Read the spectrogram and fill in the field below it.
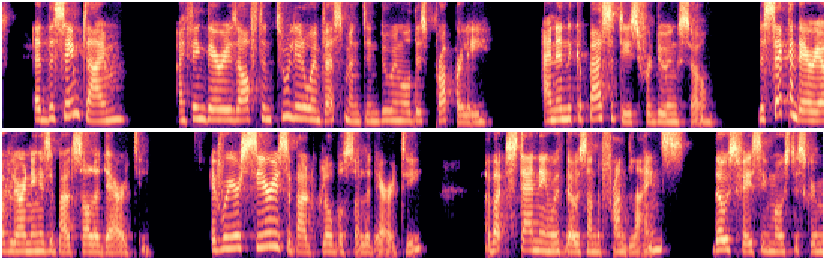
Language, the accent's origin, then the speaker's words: English; Netherlands; Growing up in a wealthy place, I'm from the Netherlands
